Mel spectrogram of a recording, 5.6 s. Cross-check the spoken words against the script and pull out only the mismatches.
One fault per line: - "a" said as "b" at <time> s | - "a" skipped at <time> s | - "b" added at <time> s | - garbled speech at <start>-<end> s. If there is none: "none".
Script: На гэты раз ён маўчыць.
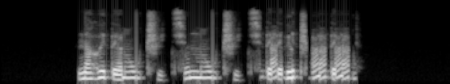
- "раз" said as "маўчыць" at 1.6 s
- garbled speech at 3.3-4.5 s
